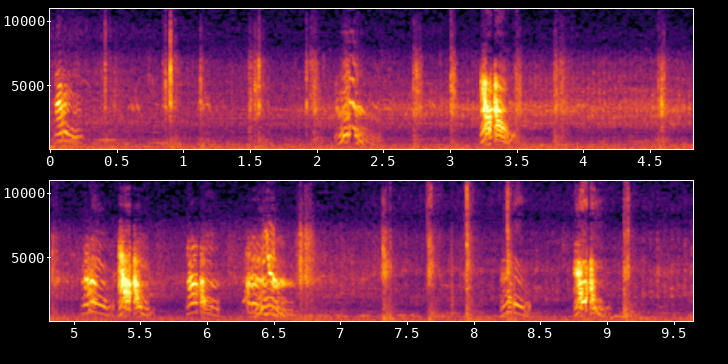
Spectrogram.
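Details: Partridge calling: a run of short, harsh, harmonic notes, each rising then dropping, repeated in loose bursts with louder clusters near the middle and end, over a steady low rumble of background noise.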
